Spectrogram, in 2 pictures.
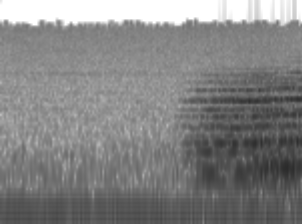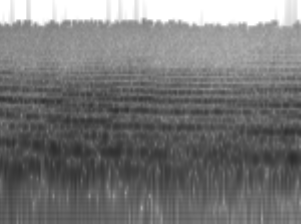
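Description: Brass band striking up slow funeral music about two seconds in, playing held chords; before it, only a low steady hum.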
